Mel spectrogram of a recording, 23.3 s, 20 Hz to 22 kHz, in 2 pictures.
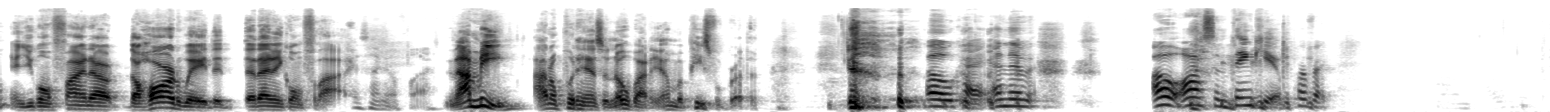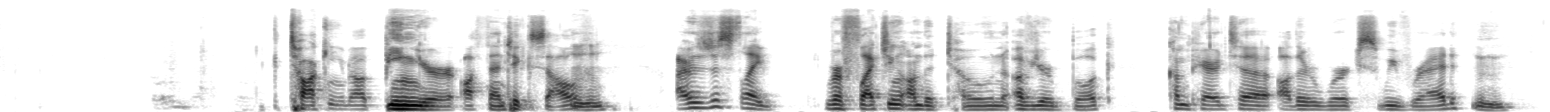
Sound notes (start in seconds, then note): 6.3 chuckles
